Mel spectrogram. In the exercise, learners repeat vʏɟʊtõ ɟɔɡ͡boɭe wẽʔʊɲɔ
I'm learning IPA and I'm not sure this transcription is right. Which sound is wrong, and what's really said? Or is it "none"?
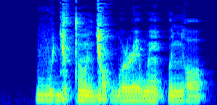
ʏ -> u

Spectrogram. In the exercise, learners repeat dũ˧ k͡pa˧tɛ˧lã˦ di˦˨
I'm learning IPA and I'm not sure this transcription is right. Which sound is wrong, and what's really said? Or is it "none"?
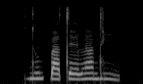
none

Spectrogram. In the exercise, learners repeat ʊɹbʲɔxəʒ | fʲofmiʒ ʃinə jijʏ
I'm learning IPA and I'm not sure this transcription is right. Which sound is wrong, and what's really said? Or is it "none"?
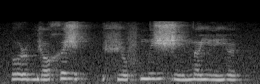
none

